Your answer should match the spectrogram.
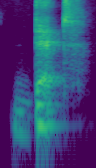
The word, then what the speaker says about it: debt: sorted so in summary we see debt and we say doubt and we say sorta we don't pronounce the b's in these three words thank you for having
